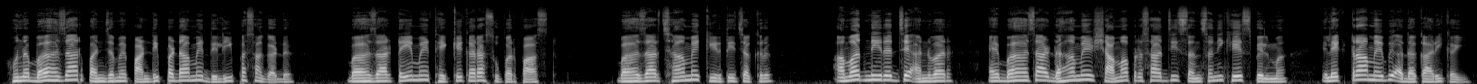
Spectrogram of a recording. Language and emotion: Sindhi, neutral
